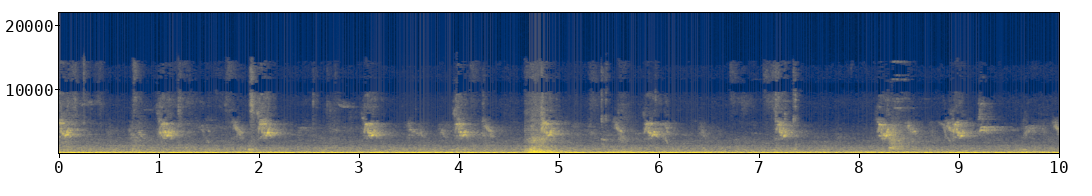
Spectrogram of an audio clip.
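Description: Small birds chirping in short repeated calls over a steady low rumble, with a single thump about halfway through.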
